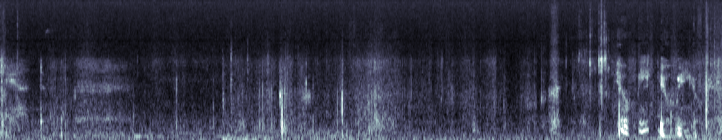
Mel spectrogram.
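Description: Soft whispering between two people, with scattered small clicks and rustles, and a short burst of low voice near the end.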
